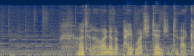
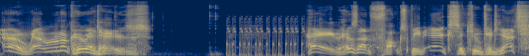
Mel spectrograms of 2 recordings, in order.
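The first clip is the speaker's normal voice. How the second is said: put-on strained old man voice, much higher and slower; 9 semitones higher, 3 dB louder than usual. Voicing an old man character at Bunny Burrow, slightly constipated old man voice. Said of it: "a sort of a slightly constipated old man voice".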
